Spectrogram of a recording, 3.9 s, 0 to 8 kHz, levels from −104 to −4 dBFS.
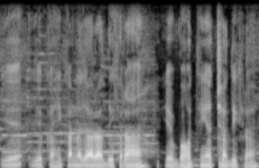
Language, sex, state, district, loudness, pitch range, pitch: Hindi, male, Bihar, Saran, -21 LUFS, 85-95 Hz, 90 Hz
